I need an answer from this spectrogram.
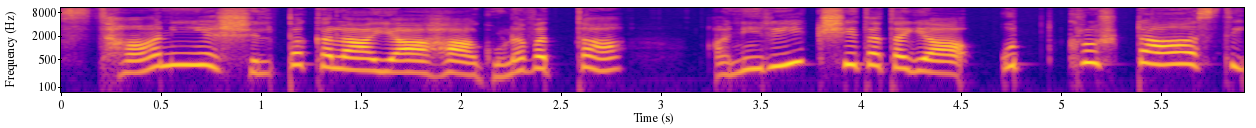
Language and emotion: Sanskrit, surprised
